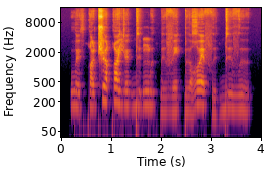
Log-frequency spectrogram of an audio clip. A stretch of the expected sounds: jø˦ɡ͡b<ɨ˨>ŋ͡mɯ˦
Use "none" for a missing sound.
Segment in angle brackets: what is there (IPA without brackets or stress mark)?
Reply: ɨ˦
